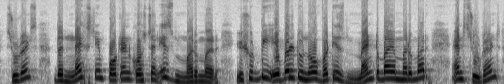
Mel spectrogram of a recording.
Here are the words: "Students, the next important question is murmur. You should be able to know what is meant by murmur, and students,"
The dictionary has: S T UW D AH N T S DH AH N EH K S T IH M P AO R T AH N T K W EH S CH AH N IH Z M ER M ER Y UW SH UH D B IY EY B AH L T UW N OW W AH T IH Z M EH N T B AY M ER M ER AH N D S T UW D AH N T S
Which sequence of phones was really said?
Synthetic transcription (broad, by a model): S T UW D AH N T S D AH N EH K S T IH M P AO R T AH N T K W EH S CH AH N IH Z M ER M ER Y UW SH UH D B IY EY B AH L T UW N OW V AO T IH Z M EH N T B AY M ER M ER AH N D S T UW D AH N T S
